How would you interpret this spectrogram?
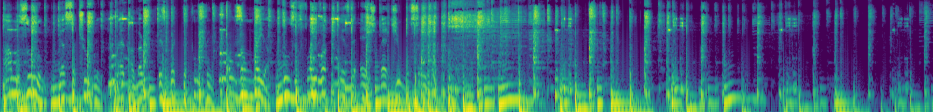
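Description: A DJ's turntable scratching cuts rapidly back and forth over a loud, steady hip-hop break beat, with choppy stuttering bursts and pitch-sliding squeals running the whole way through.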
